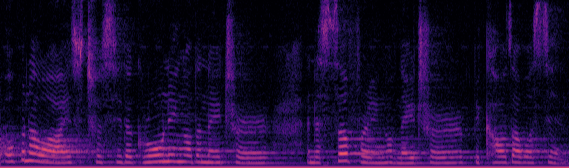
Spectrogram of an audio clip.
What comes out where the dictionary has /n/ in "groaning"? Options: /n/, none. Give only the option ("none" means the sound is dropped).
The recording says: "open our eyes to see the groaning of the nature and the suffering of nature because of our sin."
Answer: /n/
